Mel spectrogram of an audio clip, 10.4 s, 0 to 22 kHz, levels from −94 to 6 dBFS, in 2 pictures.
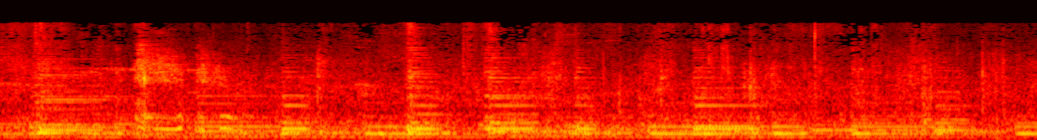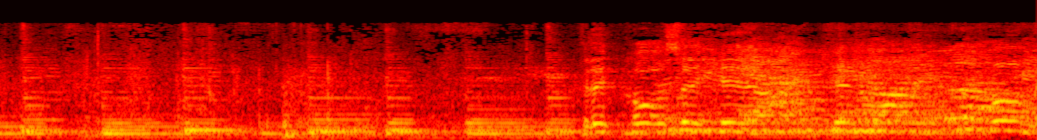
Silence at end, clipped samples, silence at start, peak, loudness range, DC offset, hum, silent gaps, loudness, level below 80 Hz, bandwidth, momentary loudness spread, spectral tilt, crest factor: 0 s; under 0.1%; 0 s; -10 dBFS; 5 LU; under 0.1%; none; none; -29 LUFS; -56 dBFS; 11.5 kHz; 9 LU; -5 dB/octave; 20 dB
